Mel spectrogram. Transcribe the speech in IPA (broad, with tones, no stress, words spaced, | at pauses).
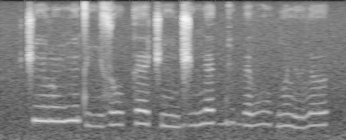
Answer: t͡ʃĩ˦ lũ˦ŋĩ˦tiː˨zoː˧ kɛ˧ t͡ʃĩ˨d͡ʒi˧ ŋɛ˦ɡ͡bi˦bɛ˧ vu˦˨ɡʷĩ˧ lɨ˨lə˦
